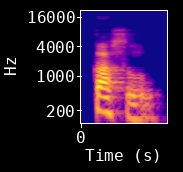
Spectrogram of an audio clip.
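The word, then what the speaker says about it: castle: এখানে টি সাইলেন্ট সঠিক উচ্চারণটি হল কাসু।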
